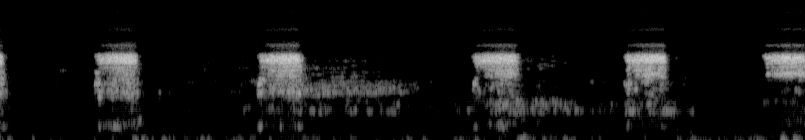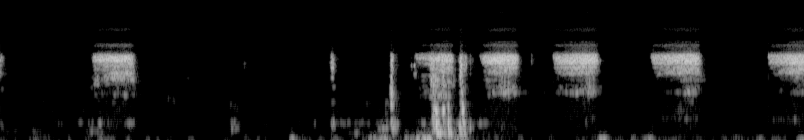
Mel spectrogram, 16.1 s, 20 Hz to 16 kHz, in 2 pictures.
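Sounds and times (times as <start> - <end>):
barn owl screeching: 1.0 - 1.5, 2.6 - 4.1, 4.7 - 5.4, 6.2 - 6.8, 7.6 - 8.1, 9.0 - 9.5, 12.0 - 15.2, 15.8 - 16.0.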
